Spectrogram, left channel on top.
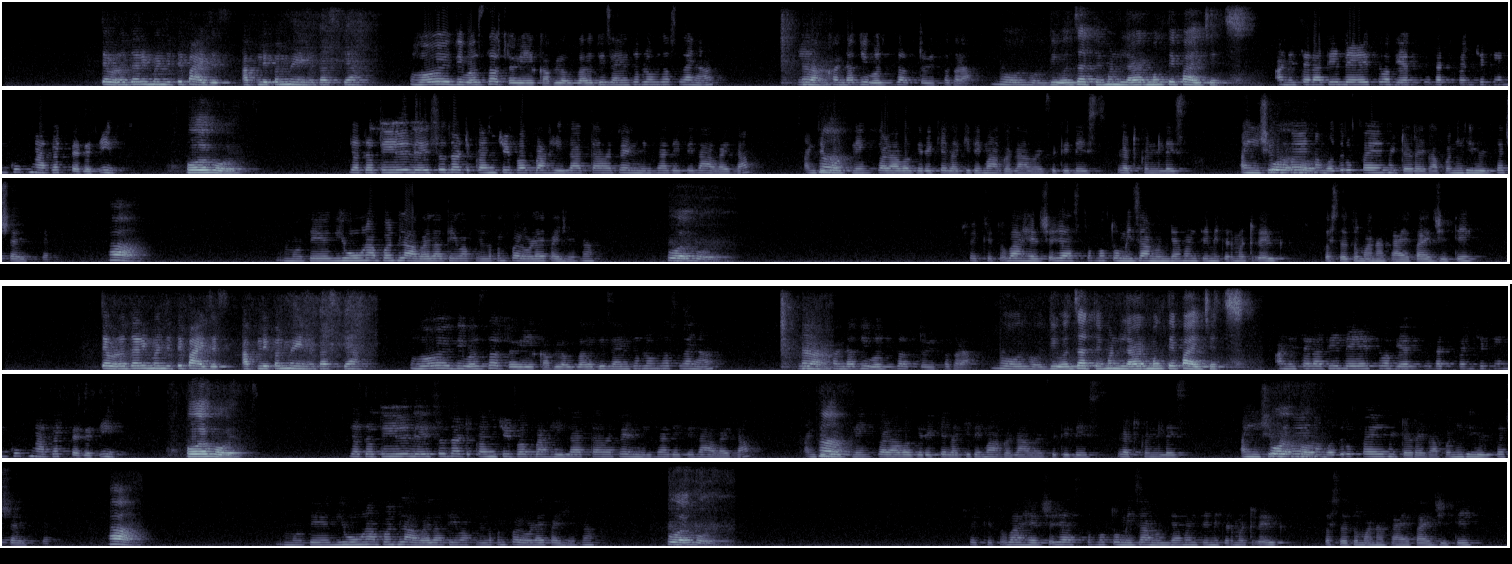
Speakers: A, on the right (about 40°); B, on the left (about 60°).
A: तेवढं तरी म्हणजे ते पाहिजेच आपली पण मेहनत असते्या.
B: हो दिवस जातोय एका ब्लाउजला डिझाईनचा ब्लाउज अस आहे ना. की
A: हा
B: अखंड दिवस जातोय सगळा
A: हो हो दिवस जातोय म्हणल्यावर मग ते पाहिजेच.
B: आणि त्याला ती लेस वगैरे ज लटकनची ते खूप मगगत त्याची.
A: होय होय.
B: आता ती लेस झटकांची बघ बाहिला आता ट्रेनिंग झाली त लावायला. आणि ते
A: हा.
B: बोटने गळा वगैरे केला कि ते मागं लावायचं ते लेस लटकन लेस. ऐंशी
A: होय
B: रुपये
A: होय
B: नव्वद रुपये मीटर आहेत आपण घेईल कशा आहेत त्या.
A: हा.
B: मग ते घेऊन आपण लावायला तेे आपल्याला पण परवडय पाहिजे ना.
A: होय होय.
B: शक्यतो बाहेरचे जास्त मग तुम्ही जाणून द्या म्हणते मी तर मटेरिय. कसं तुम्हाला काय पाहिजे ते.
